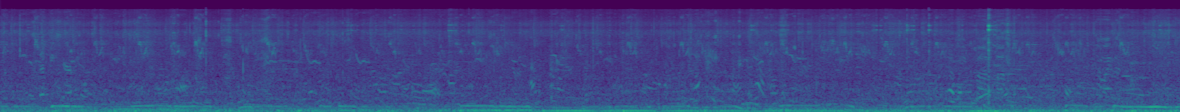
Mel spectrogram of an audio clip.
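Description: Indistinct voices of people talking over steady background noise, with a sharp click near the end.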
